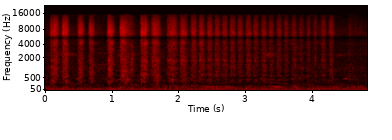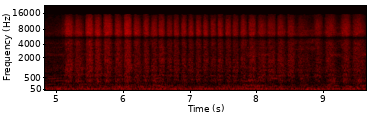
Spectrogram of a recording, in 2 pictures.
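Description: Stiff-bristled hand brush scrubbing carpet pile in rapid back-and-forth strokes, with a short pause about halfway.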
